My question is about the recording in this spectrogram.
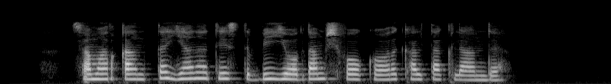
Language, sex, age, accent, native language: Uzbek, female, 18-24, Buxoro, Uzbek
